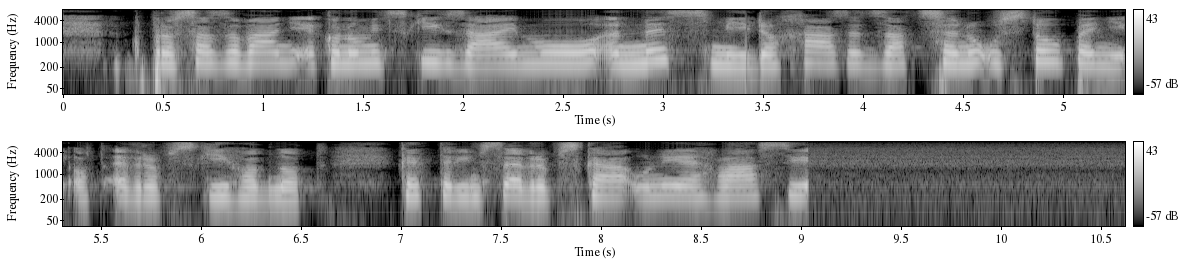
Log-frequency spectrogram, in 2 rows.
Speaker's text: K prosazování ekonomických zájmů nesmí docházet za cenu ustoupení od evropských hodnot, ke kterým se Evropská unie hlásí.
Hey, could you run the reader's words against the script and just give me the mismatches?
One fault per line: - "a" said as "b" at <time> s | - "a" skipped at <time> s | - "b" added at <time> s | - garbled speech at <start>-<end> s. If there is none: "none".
none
